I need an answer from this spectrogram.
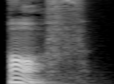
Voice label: "off", British; ɑː - ɒ; English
